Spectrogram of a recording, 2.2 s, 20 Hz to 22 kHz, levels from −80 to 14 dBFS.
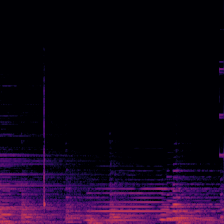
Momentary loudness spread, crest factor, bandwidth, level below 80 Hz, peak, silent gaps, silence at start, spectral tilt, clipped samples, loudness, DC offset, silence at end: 7 LU; 16 dB; 16 kHz; -68 dBFS; -16 dBFS; none; 0 s; -4.5 dB/octave; under 0.1%; -32 LUFS; under 0.1%; 0 s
